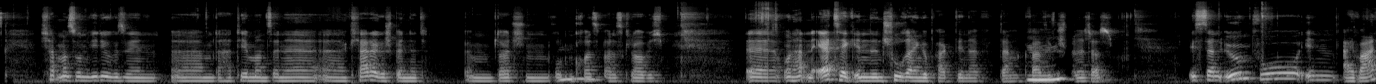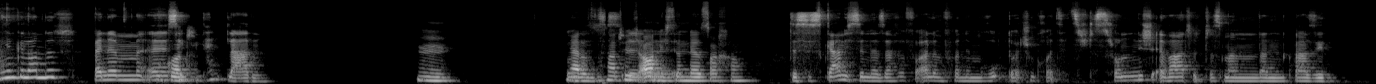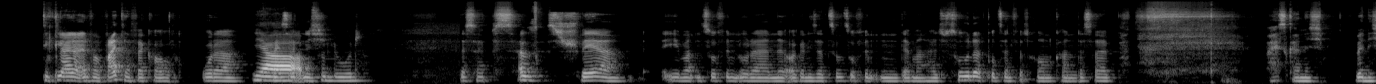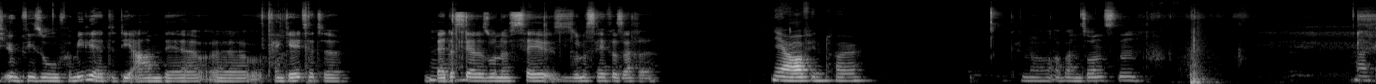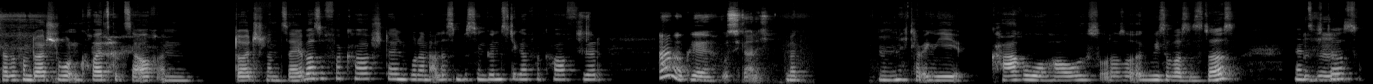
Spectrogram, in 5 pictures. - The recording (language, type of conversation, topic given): German, unstructured, Was würdest du tun, wenn du viel Geld gewinnen würdest?
- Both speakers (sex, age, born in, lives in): female, 20-24, Germany, Germany; female, 25-29, Germany, Germany
- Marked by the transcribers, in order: static; other background noise; tapping; background speech; in English: "save"; surprised: "Ah"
